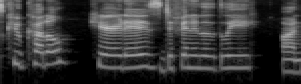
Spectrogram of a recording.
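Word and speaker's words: kubectl: if there is any question on how to pronounce coop cuddle here it is definitively on page 12 of this children's book this is how you pronounce coop cuddle another way to learn kelsey hightower has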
